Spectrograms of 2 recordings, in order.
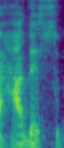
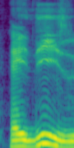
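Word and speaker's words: Hades: 이거 헤이디즈 발음을 이렇게 또 외우는 수밖에 없는데 우리가 그대로 라틴어 그대로 하면 하데스잖아요. 하데스 그대로 편하게 읽으면 그리스 말인 거예요. 하데스 영어는 지저분해진 거예요. 영어는 또 지저분해요. 이거를 왜 헤이디즈로 발음을 합니까? 하데스 딱 좋은데 우리는 그냥 이런 거 할 때는 그런 거예요. 하데스 이해는 그렇게 하고요. 굳이 영어로 발음하려면 hey these 그러는 거예요.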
